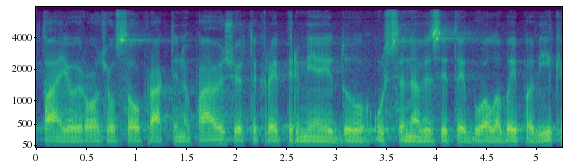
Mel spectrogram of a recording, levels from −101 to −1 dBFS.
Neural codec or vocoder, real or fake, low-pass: none; real; 7.2 kHz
